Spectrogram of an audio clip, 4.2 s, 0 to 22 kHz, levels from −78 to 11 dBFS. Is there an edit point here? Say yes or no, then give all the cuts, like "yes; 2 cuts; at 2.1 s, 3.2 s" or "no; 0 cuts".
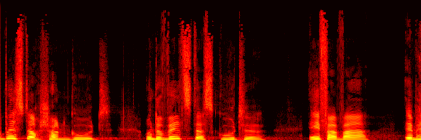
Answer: no; 0 cuts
